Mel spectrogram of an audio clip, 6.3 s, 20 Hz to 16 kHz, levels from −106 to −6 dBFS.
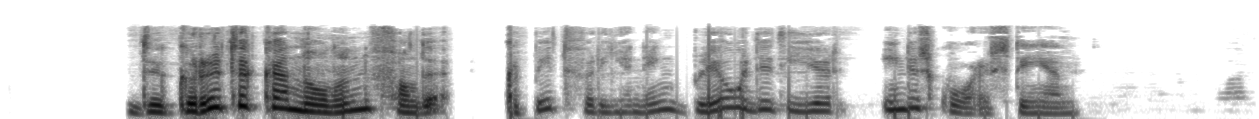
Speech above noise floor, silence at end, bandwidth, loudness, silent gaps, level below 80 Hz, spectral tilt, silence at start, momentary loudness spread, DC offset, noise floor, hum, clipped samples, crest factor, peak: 68 dB; 0.95 s; 7.8 kHz; -21 LUFS; 2.27-2.52 s; -58 dBFS; -6 dB/octave; 0.65 s; 18 LU; under 0.1%; -89 dBFS; none; under 0.1%; 20 dB; -2 dBFS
